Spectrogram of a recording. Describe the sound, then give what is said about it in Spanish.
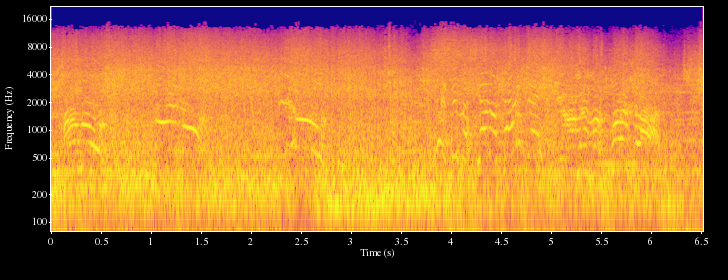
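Stormtroopers firing blasters in Star Wars: a rapid volley of sharp, whistling laser zaps with swooping pitch, packed over a loud, dense wash of battle noise. “Al oír el grito de Luke, los soldados se vuelven y disparan.”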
